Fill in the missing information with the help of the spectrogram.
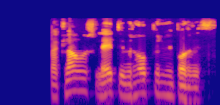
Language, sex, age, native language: Icelandic, male, 50-59, Icelandic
